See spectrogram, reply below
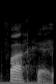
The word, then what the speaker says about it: Fahey: Fahey Fajey.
